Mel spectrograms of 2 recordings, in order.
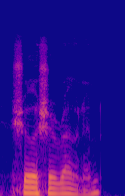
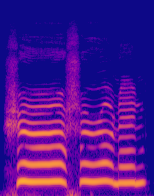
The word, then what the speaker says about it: Saoirse Ronan: I'd say Saoirse Ronan. – Oh, yeah. Saoirse Ronan.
